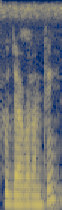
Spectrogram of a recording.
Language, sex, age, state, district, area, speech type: Odia, male, 30-45, Odisha, Koraput, urban, spontaneous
